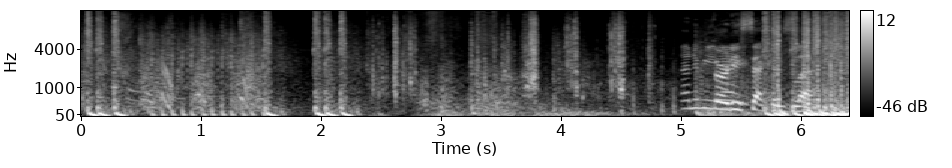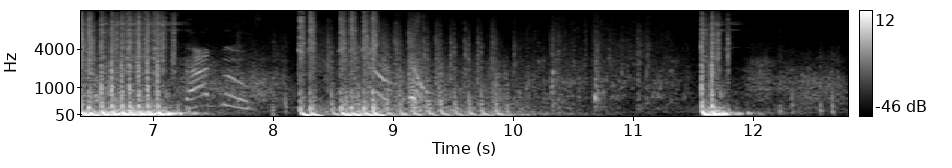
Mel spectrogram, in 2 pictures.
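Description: Rapid rifle shots crack in bursts.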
